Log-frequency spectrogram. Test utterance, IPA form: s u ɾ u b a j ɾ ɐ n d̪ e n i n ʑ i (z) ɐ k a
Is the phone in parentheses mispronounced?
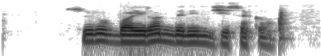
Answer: yes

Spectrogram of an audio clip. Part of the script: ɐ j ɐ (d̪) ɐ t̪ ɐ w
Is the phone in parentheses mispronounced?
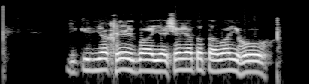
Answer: yes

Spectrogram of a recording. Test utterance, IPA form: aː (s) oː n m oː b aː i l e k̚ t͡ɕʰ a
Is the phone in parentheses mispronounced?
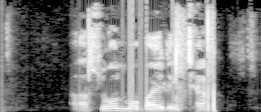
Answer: no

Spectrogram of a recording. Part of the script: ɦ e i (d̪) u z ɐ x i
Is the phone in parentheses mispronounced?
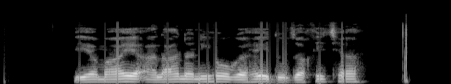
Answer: no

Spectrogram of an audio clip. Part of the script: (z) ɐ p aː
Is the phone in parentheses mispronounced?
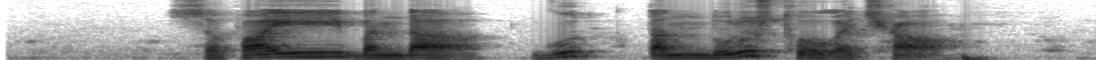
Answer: yes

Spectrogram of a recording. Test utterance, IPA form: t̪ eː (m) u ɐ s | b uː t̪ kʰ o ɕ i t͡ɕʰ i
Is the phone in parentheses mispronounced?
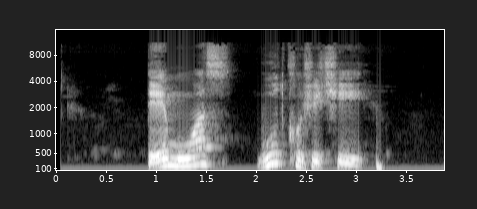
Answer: no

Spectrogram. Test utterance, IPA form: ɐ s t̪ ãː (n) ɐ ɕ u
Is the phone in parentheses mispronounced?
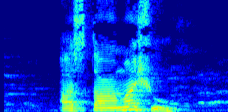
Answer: yes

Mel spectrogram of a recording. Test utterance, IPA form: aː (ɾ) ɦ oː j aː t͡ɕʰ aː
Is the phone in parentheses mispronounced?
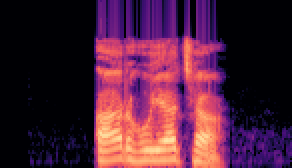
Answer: no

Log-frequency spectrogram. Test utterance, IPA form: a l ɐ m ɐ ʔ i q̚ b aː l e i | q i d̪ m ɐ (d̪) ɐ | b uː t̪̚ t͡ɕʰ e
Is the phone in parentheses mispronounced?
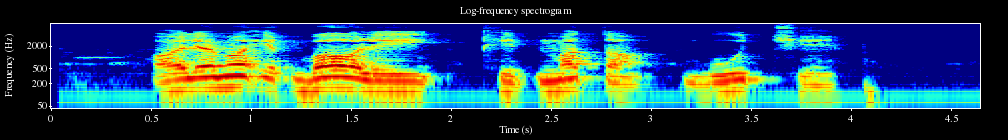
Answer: yes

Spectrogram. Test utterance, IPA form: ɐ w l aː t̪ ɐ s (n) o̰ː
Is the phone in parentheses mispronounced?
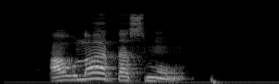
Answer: yes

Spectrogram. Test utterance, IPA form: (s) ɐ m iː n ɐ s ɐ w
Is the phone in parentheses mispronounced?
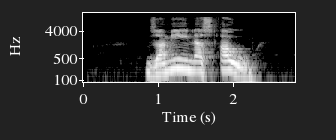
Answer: yes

